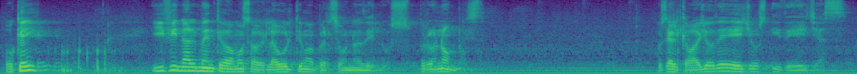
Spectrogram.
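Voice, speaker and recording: Slow, patient male teacher in a hall. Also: medium pitch, lively intonation. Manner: patient, repeats words slowly for students. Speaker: Hebrew teacher. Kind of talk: classroom lesson. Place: classroom. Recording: reverberant room with faint noise.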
